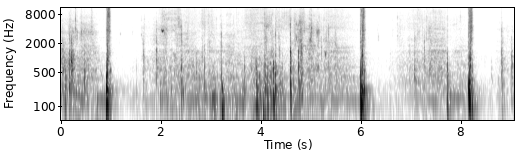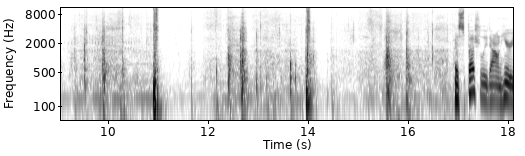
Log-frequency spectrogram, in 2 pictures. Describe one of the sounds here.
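A pneumatic nail gun fires sharp shots, one every few seconds.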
